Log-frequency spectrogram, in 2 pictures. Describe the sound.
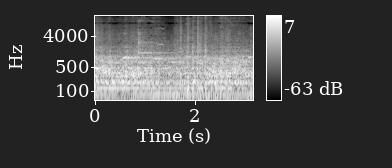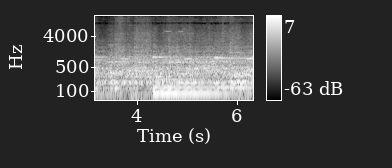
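An empty passenger train travels along the rails, giving a steady, loud rumbling roar with a faint metallic rattle. The low drone shifts to a deeper, heavier hum partway through.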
